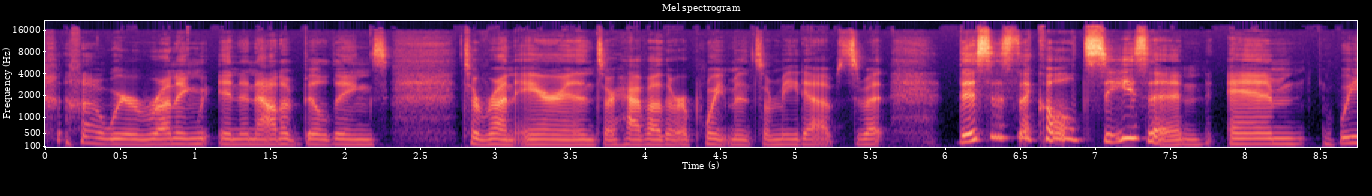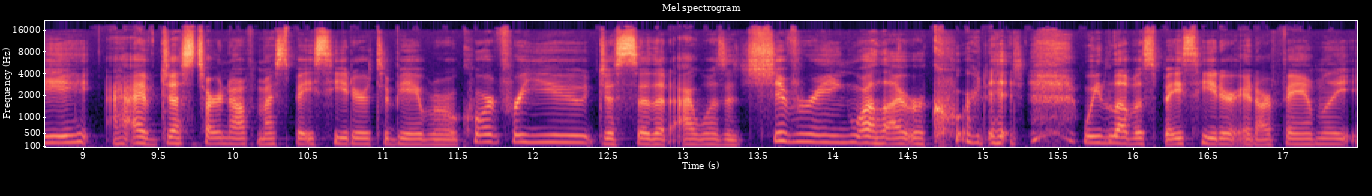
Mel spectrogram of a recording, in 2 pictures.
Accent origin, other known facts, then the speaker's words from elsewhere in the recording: North Carolina, United States; also born or lived in Manhattan, New York; I grew up in North Carolina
